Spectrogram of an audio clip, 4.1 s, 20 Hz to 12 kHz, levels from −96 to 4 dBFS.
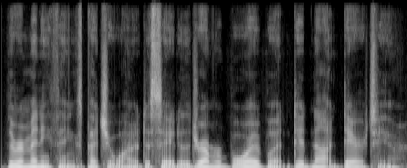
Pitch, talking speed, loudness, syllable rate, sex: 95 Hz, 250 wpm, -20 LUFS, 5.9 syllables/s, male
